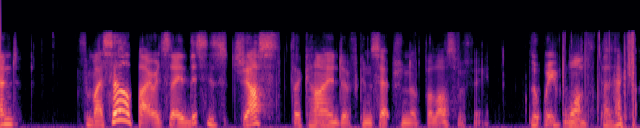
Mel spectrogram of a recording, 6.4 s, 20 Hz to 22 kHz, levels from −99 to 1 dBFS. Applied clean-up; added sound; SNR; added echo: neural diffusion model UNIVERSE++.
